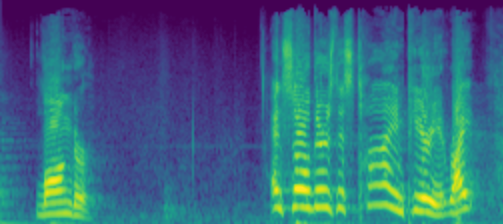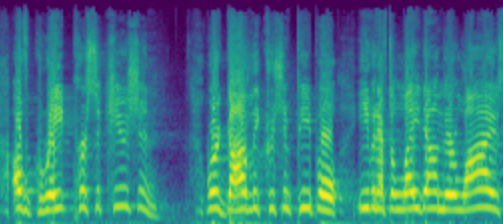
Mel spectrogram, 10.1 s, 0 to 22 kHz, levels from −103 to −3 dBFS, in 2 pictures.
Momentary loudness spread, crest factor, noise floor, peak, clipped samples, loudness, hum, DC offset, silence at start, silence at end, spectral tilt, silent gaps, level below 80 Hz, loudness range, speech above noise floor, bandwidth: 11 LU; 12 dB; -54 dBFS; 0 dBFS; under 0.1%; -11 LUFS; none; under 0.1%; 0.35 s; 0 s; -3.5 dB/octave; none; -46 dBFS; 4 LU; 44 dB; 17 kHz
